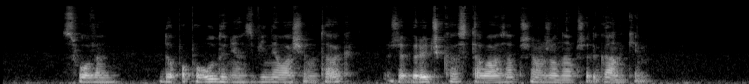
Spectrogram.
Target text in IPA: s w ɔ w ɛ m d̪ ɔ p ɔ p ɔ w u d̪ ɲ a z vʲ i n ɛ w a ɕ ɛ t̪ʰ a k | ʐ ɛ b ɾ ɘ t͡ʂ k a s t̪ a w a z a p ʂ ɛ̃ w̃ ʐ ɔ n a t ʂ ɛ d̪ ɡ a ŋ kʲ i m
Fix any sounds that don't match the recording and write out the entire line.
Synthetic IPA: s w ɔ v ɛ m d̪ ɔ p ɔ p ɔ w u d̪ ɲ a z vʲ i n ɛ w a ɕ ɛ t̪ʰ a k | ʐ ɛ b ɾ ɘ t͡ʂ k a s t̪ a w a z a p ʂ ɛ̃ w̃ ʐ ɔ n a p ʂ ɛ d̪ ɡ a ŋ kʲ ɛ m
